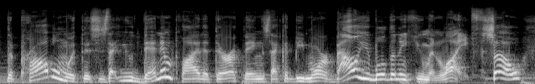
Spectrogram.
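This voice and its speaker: A man's voice: a little high, huge pitch swings, a little fast, faint music behind. A man giving casual commentary on game lore, speaking in a conversational way with slangy asides. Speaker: lore video creator.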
